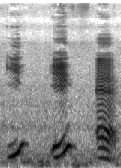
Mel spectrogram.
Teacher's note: আবার জিহ্বার এগোনো পিছনে, মানে সামনের দিকে ঠোঁটের দিকে আসার কিছু সময় আছে, সেটা হচ্ছে যে এ উচ্চারণ করো, দেখো জিভটা সম্মুখ দিকে এগিয়ে আসবে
